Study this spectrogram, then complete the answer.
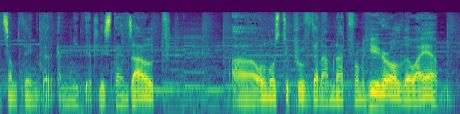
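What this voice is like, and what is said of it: Israeli accent in English. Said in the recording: “I have an accent ... I'm also Israeli”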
